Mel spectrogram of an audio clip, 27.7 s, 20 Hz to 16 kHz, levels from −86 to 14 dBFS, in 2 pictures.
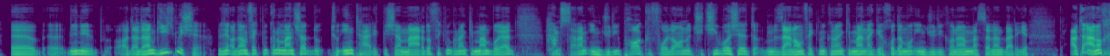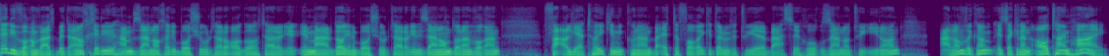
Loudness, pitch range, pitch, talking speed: -23 LUFS, 110-135 Hz, 120 Hz, 165 wpm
